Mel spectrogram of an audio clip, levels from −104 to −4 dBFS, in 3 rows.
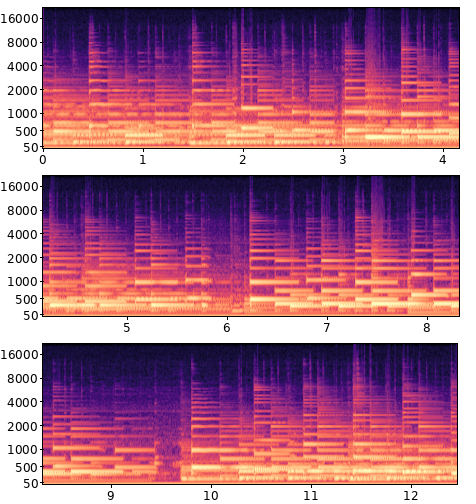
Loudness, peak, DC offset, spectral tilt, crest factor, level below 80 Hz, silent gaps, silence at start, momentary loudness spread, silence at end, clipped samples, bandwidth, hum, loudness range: -10 LUFS; 0 dBFS; 7%; -8 dB/octave; 10 dB; -48 dBFS; none; 0 s; 7 LU; 0 s; 0.2%; 7.2 kHz; none; 2 LU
